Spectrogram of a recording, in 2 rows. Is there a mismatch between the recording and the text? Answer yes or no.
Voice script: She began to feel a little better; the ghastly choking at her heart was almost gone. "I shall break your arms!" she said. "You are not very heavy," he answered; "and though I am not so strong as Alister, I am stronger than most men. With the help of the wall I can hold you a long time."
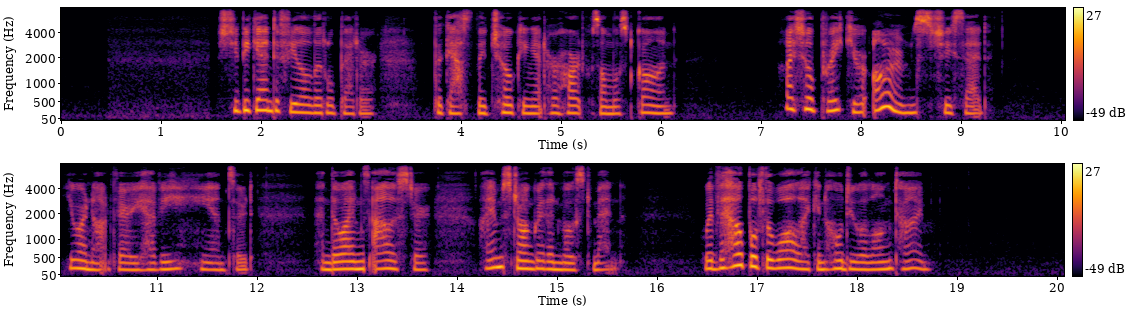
yes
